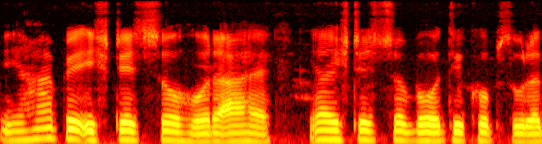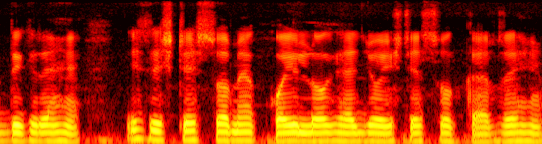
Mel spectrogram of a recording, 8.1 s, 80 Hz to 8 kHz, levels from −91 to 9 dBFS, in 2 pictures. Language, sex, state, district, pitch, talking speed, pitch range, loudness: Hindi, male, Chhattisgarh, Kabirdham, 125 Hz, 215 wpm, 120-135 Hz, -17 LUFS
